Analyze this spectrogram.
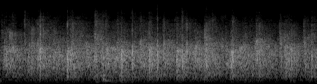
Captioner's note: applause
